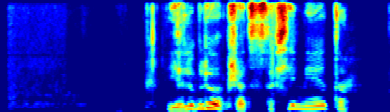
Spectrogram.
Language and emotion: Russian, neutral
